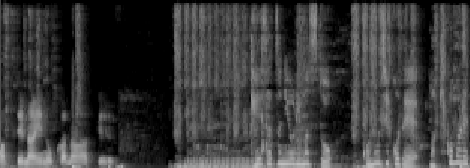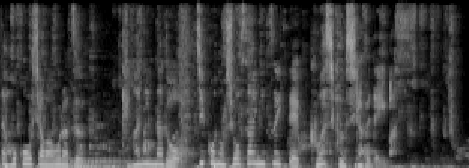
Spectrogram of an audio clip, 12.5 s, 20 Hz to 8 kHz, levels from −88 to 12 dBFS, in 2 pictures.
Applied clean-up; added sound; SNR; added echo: classical method log-MMSE.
